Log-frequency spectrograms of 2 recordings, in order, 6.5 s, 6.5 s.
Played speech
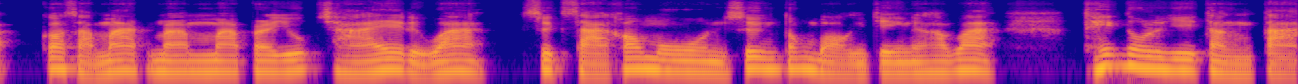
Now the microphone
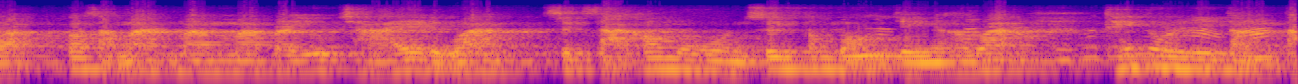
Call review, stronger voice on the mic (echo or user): echo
